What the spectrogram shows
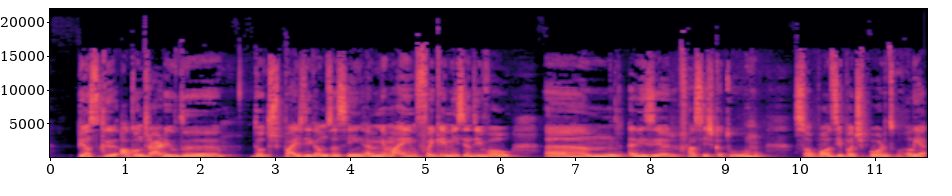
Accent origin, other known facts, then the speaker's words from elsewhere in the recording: Paços de Ferreira, Porto, Portugal; levou-me a ver um jogo de um clube da minha terra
